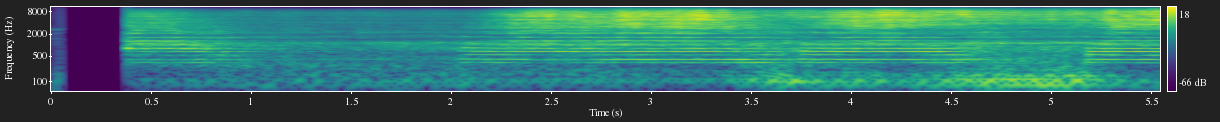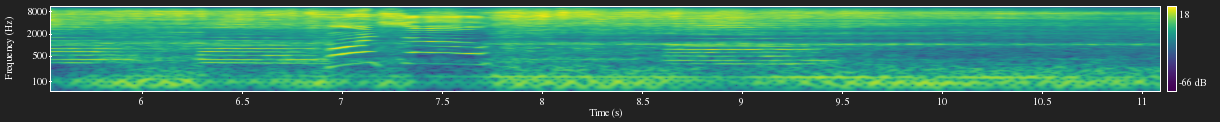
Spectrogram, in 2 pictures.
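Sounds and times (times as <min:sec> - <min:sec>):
locomotive air horn blasts: 0:00.4 - 0:01.1, 0:02.0 - 0:07.3, 0:08.4 - 0:09.8
passing train rumble: 0:00.4 - 0:11.0.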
